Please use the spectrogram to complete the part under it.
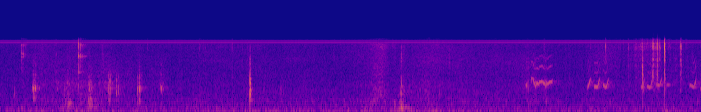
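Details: A guinea pig running an obstacle course and failing to clear a hurdle gives a few brief, soft squeaks amid the light patter and scrabbling of small feet.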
